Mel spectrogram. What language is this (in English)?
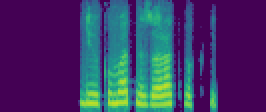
Pashto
